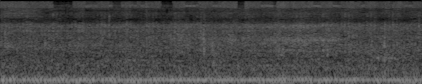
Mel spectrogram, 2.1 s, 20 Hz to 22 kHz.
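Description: Steady, even engine drone from a BMW E30 fitted with a custom exhaust and an HKS open air filter, a low constant rumble holding at idle throughout with no voices.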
